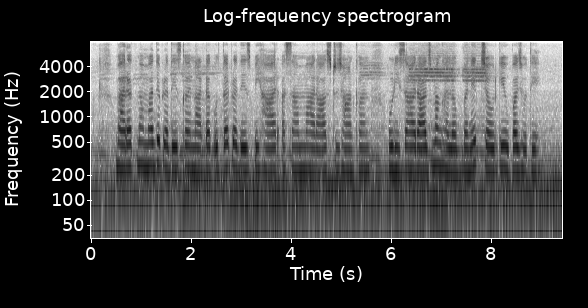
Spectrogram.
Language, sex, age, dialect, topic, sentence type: Chhattisgarhi, female, 41-45, Central, agriculture, statement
